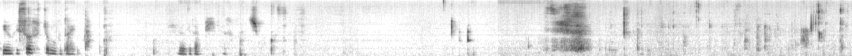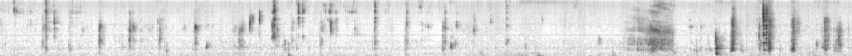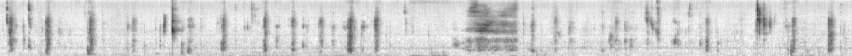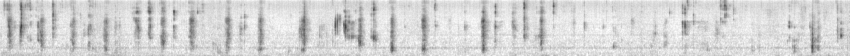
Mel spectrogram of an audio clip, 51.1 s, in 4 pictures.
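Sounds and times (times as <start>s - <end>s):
chewing and crunching food: 9.2s - 20.8s, 23.0s - 31.7s, 33.3s - 51.0s.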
